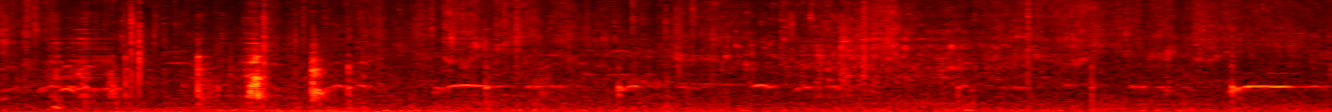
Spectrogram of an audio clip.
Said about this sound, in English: He filled the pot with water, and soon the water was bubbling and boiling away.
